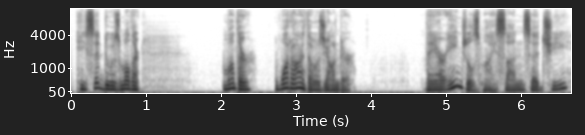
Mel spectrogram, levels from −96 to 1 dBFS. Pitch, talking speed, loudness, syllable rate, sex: 145 Hz, 155 wpm, -20 LUFS, 5.6 syllables/s, male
